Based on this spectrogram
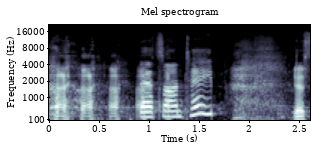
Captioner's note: Adamus chuckles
